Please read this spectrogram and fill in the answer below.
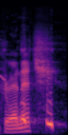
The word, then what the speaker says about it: Greenwich: Greenwich, yeah.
